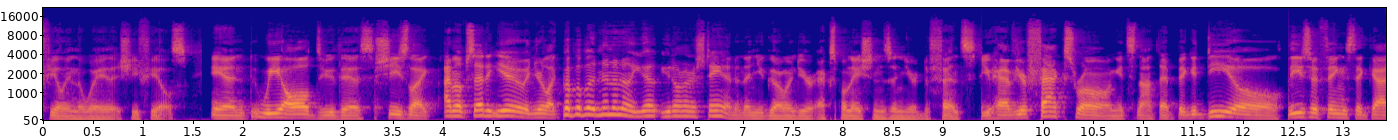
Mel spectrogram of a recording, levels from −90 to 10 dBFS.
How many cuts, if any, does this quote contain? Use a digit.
4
